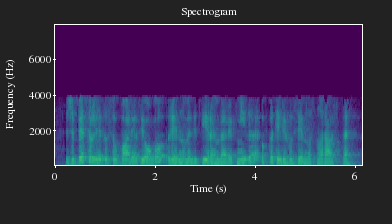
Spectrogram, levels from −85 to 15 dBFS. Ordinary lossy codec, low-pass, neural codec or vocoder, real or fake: AAC, 16 kbps; 7.2 kHz; none; real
